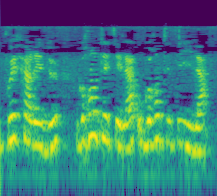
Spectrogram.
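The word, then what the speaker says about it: Etteilla: Le grand était là. Oui, bien joué. Ah. Bien joué. Alors très souvent, je l'entends mal prononcer parce que les gens disent le grand était ya.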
